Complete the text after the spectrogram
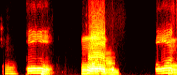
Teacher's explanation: हलक के इब्तिदाई यानी शुरुआती हिस्से से अदा होता है खो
